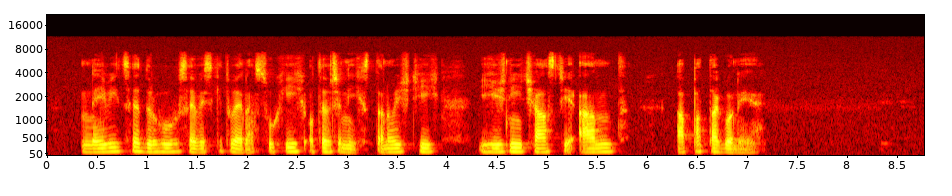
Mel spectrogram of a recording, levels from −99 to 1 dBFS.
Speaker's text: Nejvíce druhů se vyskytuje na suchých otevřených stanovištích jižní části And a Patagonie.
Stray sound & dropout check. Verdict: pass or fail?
pass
